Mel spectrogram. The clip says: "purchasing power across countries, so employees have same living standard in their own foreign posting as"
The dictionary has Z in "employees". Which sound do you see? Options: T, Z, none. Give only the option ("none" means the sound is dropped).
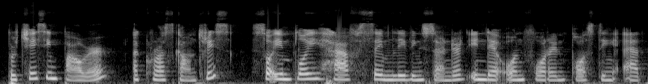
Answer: none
